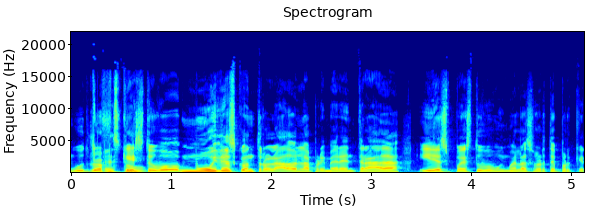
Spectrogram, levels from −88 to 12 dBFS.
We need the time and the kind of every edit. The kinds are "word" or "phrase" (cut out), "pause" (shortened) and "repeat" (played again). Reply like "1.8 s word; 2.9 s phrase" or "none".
3.4 s pause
